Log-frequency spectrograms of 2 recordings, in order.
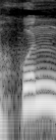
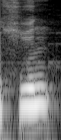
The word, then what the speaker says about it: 荤: 佛经里的荤字不要读成熏，熏的意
